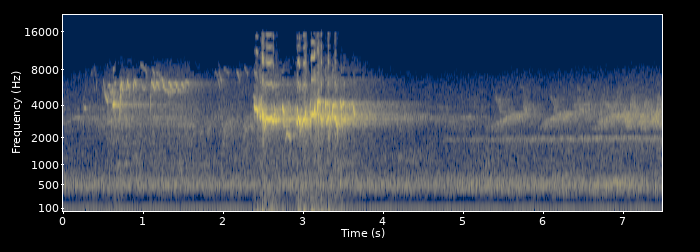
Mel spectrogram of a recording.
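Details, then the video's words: Singing robin giving high, thin warbled phrases, then a loud rush of quick chattering notes, followed by softer trailing twitters and a faint sustained whistle. "1 Hour Robin Bird"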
